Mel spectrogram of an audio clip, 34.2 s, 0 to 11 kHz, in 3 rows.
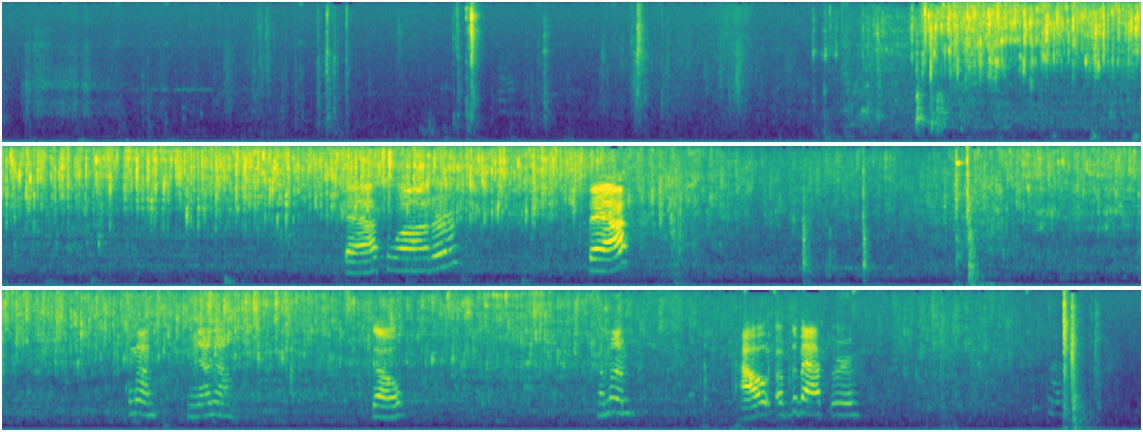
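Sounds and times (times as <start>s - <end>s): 
tap water running into a bathtub: 8.2s - 33.3s.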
